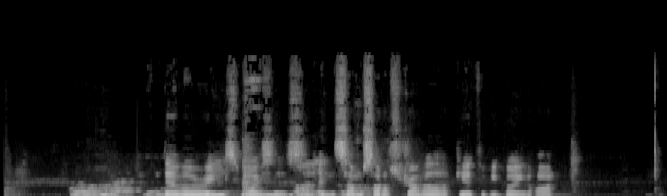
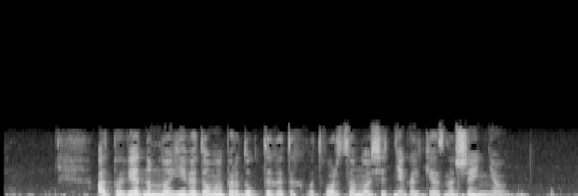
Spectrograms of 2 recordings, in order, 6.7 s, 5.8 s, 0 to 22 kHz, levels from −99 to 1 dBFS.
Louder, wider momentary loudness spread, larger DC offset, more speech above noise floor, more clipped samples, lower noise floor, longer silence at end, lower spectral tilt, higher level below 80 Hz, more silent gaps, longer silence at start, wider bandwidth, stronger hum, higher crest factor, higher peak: second, -35 LUFS vs -18 LUFS; about the same, 12 LU vs 11 LU; neither; first, 49 dB vs 26 dB; neither; first, -83 dBFS vs -44 dBFS; first, 0.9 s vs 0.25 s; about the same, -4 dB/octave vs -4.5 dB/octave; second, -76 dBFS vs -44 dBFS; neither; about the same, 0.05 s vs 0.1 s; first, 16 kHz vs 8.2 kHz; neither; about the same, 18 dB vs 16 dB; second, -18 dBFS vs -2 dBFS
